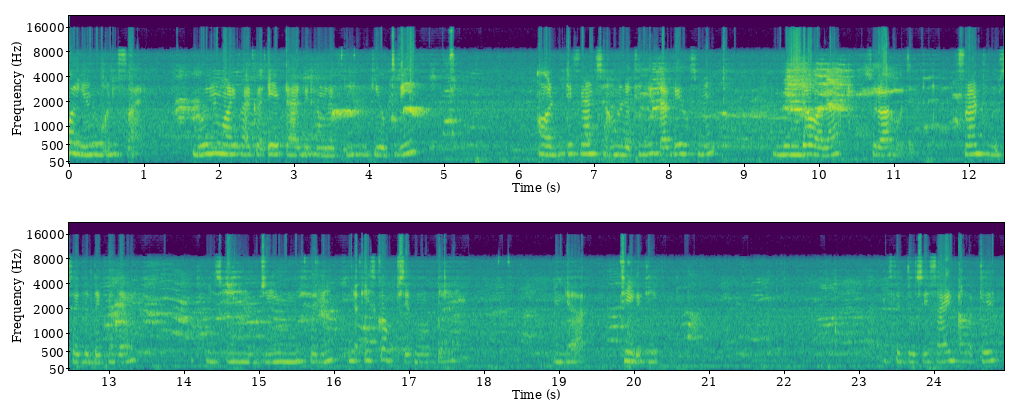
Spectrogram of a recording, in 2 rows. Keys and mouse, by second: 2.4 click, 5.7 KP_4, 7.1-9.1 typing, 10.2-11.3 typing, 12.5 KP_Add, 12.7 KP_Add, 12.8 KP_Add, 14.6 g, 17.4 g, 20.5 KP_8, 21.6 KP_Subtract, 21.8 KP_Subtract, 22.0 KP_Subtract, 22.5 KP_9, 23.6 KP_Subtract, 23.8 KP_Subtract, 24.0 KP_Subtract.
